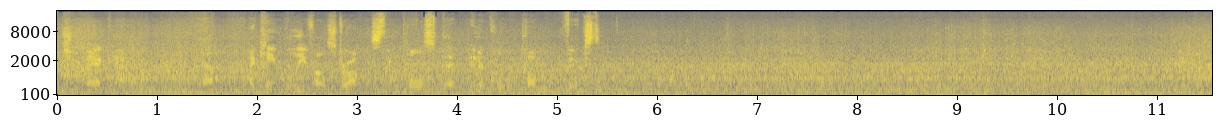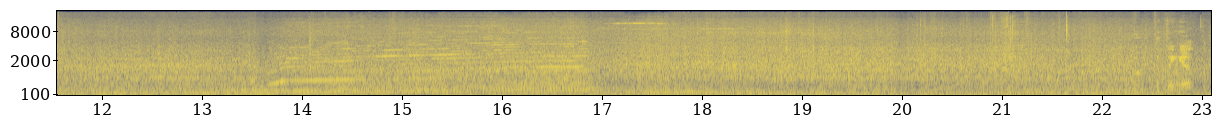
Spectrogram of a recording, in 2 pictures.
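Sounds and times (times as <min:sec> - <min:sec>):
road noise: 0:00.0 - 0:23.0
engine revving at full throttle: 0:08.8 - 0:22.9.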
